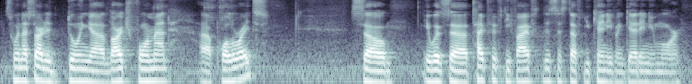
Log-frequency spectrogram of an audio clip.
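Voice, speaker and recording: A man from Portugal, an artist guest, talking about his work in a relaxed, rambling way with many restarts. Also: mid-range voice, moderate pace, slight background noise. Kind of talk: casual interview.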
